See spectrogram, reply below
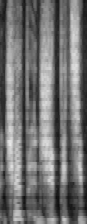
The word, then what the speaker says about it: ChatGPT: Значит, э, чат GPT, правильно говорить.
